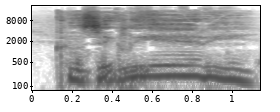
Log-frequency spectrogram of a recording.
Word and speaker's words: consigliere: can say consigliere yeah but you don't have to say the G consigliere Danny has some sort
